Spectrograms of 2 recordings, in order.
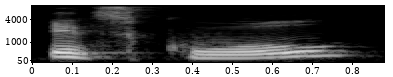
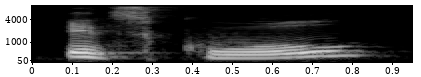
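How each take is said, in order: First: The verb is contracted into one quick syllable. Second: The verb is contracted into one quick syllable.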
